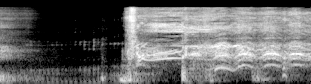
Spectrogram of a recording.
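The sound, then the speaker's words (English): A big, long burp that erupts suddenly and rumbles on for over a second, its pitch wobbling and gurgling throughout, loud and alone with no talking over it. “That was a big, long burp.”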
